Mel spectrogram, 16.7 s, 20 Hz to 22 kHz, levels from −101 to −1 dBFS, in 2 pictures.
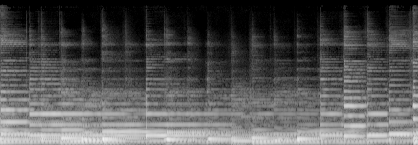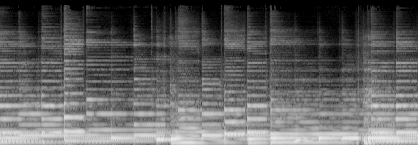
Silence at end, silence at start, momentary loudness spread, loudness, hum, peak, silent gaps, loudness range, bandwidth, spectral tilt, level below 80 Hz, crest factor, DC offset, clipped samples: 0 s; 0 s; 7 LU; -18 LUFS; none; -2 dBFS; none; 5 LU; 10 kHz; -8.5 dB/octave; -50 dBFS; 14 dB; 0.1%; under 0.1%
